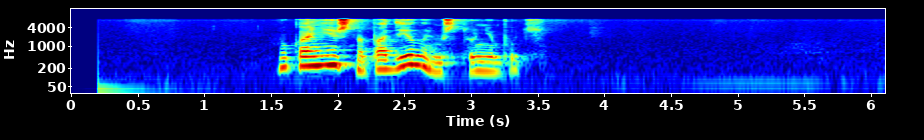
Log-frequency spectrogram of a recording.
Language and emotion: Russian, neutral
